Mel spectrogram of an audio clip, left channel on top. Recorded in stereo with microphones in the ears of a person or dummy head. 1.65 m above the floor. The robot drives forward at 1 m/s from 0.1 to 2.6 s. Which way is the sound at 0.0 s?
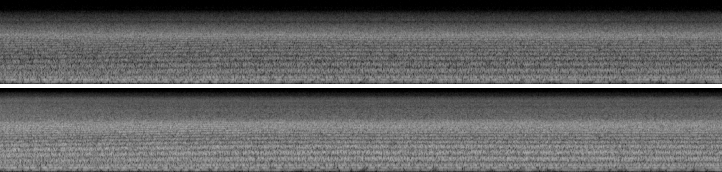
40° right (ahead or behind).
